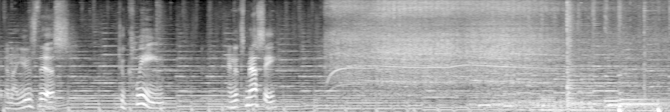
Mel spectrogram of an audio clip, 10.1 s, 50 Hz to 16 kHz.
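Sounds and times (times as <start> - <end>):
electric drill scouring gourd: 4.8 - 10.0.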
